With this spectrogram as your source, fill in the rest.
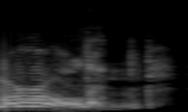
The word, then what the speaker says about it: Maryland: They call it Maryland. Maryland. No, Maryland. That's how the locals say. My husband was originally from Maryland. Maryland. Okay. Like a mermaid.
